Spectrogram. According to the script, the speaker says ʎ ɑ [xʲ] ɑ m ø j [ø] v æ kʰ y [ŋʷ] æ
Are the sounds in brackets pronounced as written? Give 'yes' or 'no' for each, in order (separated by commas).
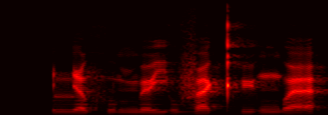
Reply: no, no, yes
